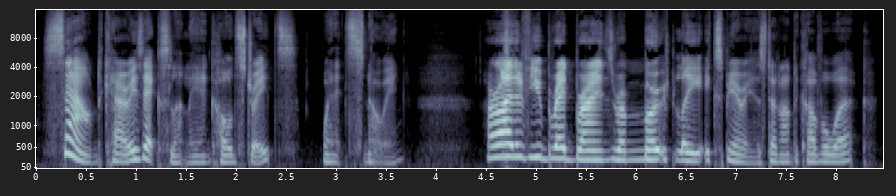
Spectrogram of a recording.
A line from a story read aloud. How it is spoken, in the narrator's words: Kai sighed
